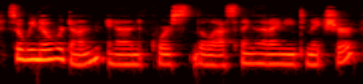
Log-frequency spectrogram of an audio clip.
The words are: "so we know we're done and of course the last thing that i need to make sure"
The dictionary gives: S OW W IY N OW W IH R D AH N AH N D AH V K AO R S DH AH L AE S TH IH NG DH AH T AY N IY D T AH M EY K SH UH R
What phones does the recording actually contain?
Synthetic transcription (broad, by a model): S OW W IY N OW W IH R D AH N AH N AH V K AO R S DH AH L AE S TH IH NG DH AH T AY N IY D T AH M EY K SH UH R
